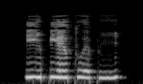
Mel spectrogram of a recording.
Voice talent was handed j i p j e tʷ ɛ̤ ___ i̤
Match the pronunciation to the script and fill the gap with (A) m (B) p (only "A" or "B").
B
